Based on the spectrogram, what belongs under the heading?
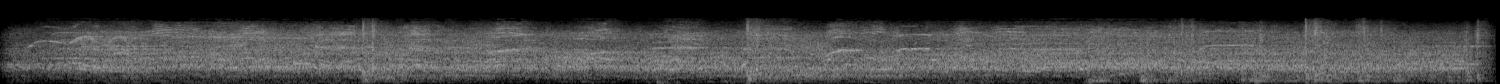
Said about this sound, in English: Auckland, New Zealand was among the first major cities in the world to usher in the new year 2025 as thousands enjoyed a dazzling firework display at the iconic Sky Tower.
